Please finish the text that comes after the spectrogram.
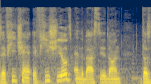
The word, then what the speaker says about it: Bastiodon: up is going to be the Blastiodon. Did I completely mess that up? Yeah, I'm pretty sure I did. Yeah, it's Bastiodon. I could be saying it wrong.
